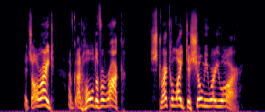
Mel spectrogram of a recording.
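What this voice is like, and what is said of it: Choked, strained voice. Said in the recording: “in a choky voice”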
